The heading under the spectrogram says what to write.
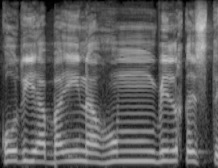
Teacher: میم ساکن کے بعد حرف بار ہے، چونکہ اخفاء شفوی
